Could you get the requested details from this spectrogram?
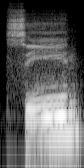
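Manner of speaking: सीन stretched very slowly and loud; drawn-out loud call. Shown as a demonstration. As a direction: hold सीन long for the class. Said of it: "जोर से बोलें". (ज़ोर से खींचकर सीन)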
